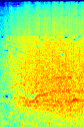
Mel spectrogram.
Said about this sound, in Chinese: 大家就假装认识我，鼓鼓掌。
